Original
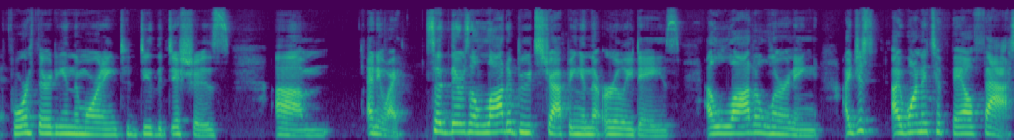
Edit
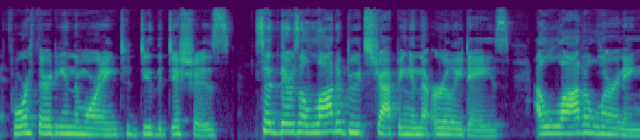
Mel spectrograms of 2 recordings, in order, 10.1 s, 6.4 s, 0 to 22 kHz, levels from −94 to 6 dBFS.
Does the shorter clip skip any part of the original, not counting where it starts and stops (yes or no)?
yes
